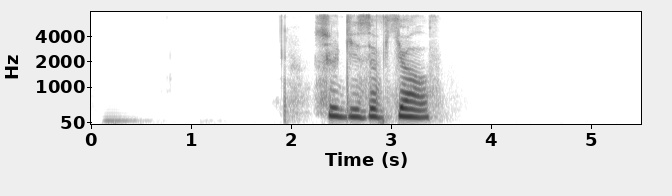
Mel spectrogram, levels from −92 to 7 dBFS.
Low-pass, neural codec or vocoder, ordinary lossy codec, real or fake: 7.2 kHz; none; none; real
